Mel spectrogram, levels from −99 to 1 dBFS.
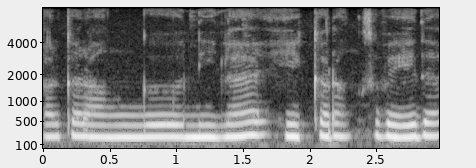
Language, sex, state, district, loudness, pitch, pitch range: Hindi, female, Delhi, New Delhi, -11 LUFS, 220 Hz, 215-230 Hz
